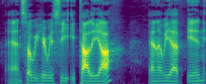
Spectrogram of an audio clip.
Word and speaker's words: Italia: this note is that Italia by itself is a short a ending, Italy, and when you add in the preposition with it, you get a long a, in Italia.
